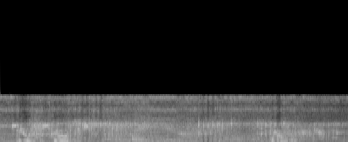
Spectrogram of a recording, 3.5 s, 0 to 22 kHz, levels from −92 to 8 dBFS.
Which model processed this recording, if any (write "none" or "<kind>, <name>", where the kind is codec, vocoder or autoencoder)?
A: codec, SNAC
